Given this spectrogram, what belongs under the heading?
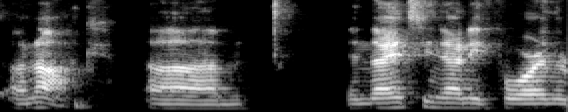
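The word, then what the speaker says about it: anCnoc: n o c uh you would think it would be anknock but it's a knock um in 1994 and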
